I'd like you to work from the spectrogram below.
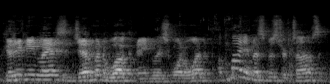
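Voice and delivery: a hint of a formal teacher, brisk start; lightly voiced English teacher. A hint of teacher greeting his class. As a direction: play the stiff teacher opening class. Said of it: "Had I been an English teacher".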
